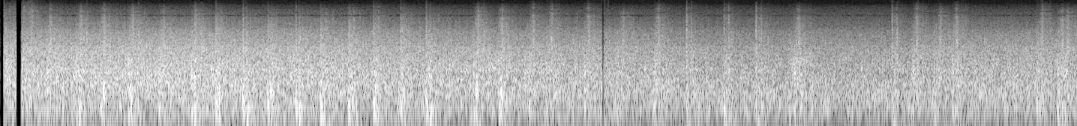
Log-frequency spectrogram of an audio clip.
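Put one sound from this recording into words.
Footsteps crunch steadily through dry leaves.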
